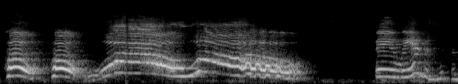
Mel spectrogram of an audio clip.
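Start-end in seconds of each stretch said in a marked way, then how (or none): 0.1-3.2 loud laughing whoa, pitched up; loud, laughing Santa call. Acted. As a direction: shout it out while laughing at the landing. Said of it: "Santa called out".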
